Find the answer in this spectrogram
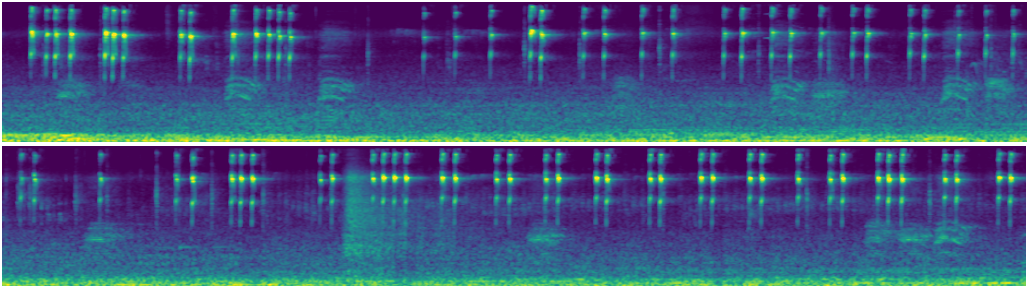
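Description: Eastern chipmunk giving sharp, high chips repeated several times a second over a low rumble.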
